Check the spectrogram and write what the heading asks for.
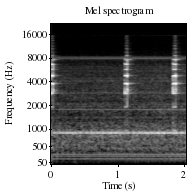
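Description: Two short electronic key beeps from a Siemens touch panel HMI as digits are pressed on its on-screen numeric keypad, about a second apart. Underneath runs a faint steady hum and whine from the VFD-driven motor.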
